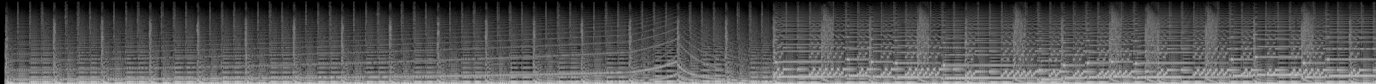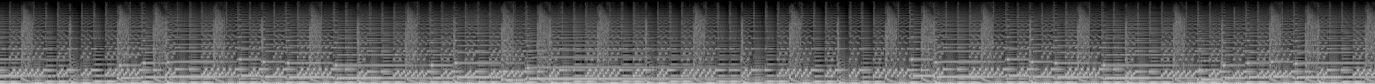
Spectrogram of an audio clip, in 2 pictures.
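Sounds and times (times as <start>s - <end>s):
Amiga chiptune music: 0.1s - 27.4s.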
